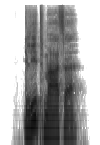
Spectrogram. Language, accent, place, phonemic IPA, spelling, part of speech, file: German, Germany, Berlin, /ˈɡliːtˌmaːsə/, Gliedmaße, noun, De-Gliedmaße.ogg
- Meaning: limb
